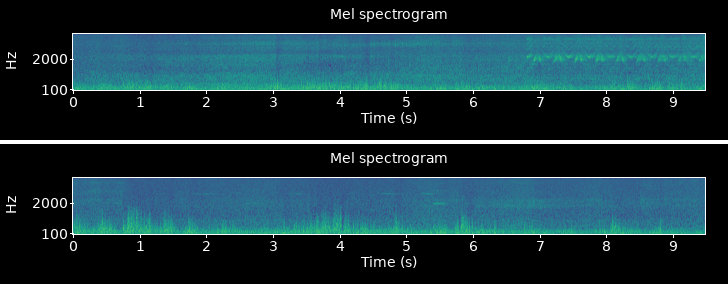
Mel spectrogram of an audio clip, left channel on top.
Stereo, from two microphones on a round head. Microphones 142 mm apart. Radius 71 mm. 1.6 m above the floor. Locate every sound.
Only background noise.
